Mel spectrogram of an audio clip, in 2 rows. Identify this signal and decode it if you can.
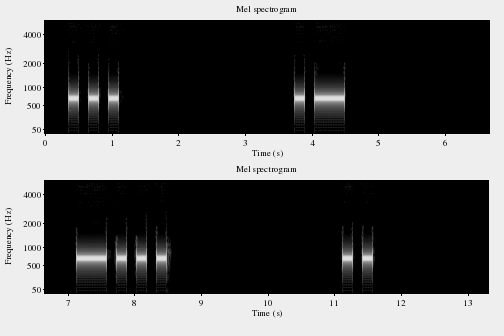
Morse code, heard as a keyed tone, about 8 wpm, spaced as for 3 wpm, 680 Hz. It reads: SABI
